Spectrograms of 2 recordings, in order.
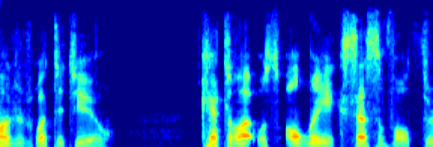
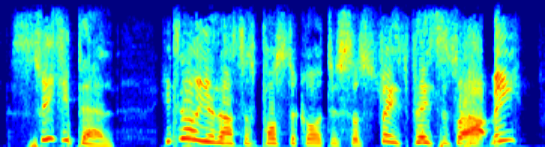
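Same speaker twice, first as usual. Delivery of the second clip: much higher and louder, scolding; scolding yell; 10 dB louder than usual. A narrator's reading. Rarity shouting after Sweetie Belle, high and scolding. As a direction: call after her sister in alarm.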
